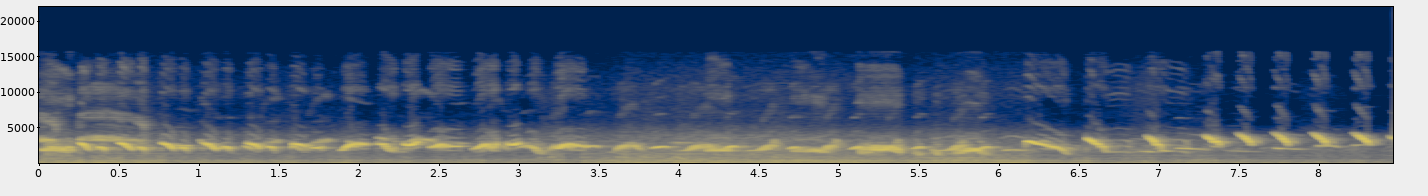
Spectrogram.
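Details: Tam hoàng hwamei singing in its cage in the afternoon, said to be short of full strength: a continuous rapid stream of bright whistled notes, slurred and choppy, ending in evenly repeated sweeping whistles.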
